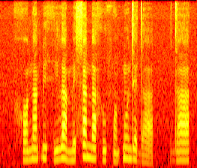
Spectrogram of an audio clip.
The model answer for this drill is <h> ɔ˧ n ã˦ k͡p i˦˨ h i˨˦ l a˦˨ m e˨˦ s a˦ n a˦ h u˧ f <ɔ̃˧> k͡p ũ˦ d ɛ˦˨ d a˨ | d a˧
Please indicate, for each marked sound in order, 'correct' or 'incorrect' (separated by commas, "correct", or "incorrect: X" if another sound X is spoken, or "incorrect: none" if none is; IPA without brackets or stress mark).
correct, correct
